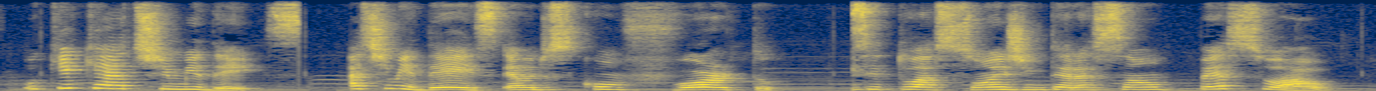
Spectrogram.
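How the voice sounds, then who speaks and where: A woman's high-pitched voice at a fairly slow pace, with lively intonation and music in the background. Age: 20s. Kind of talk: casual talk to camera.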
